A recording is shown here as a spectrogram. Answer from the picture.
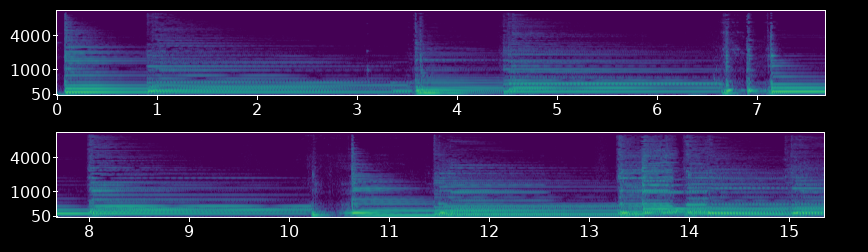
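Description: The latest pop song by a singer from the local region plays loud and clear, with rich sustained tones shifting every second or two and brief percussive accents between phrases, and nobody talks over it.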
